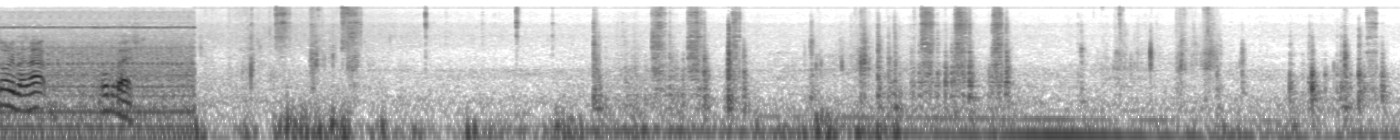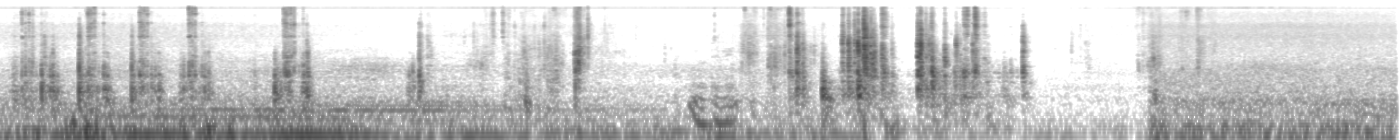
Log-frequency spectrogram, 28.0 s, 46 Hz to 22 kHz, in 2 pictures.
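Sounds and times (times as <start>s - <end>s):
ratchet wrench clicking: 6.5s - 7.5s, 9.2s - 10.2s, 13.0s - 17.2s.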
